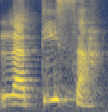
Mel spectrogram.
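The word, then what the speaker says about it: tiza: piece of chalk and in spanish we say latissa latissa lettisa rhymes with pizza that's how a lot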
